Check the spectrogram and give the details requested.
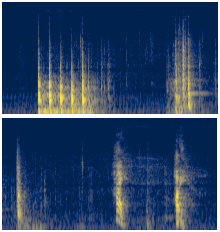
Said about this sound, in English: Holding a bunch of flowers, he reluctantly knocks on the door.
